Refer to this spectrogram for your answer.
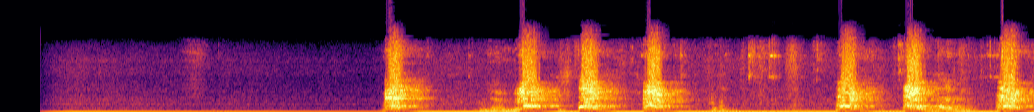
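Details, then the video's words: Doberman Pinscher puppy confronting a laughing dog toy: after about three seconds of low hum, sharp bright barks burst out roughly twice a second, somewhat irregular. "Doberman Puppy vs. Laughing Dog Toy"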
